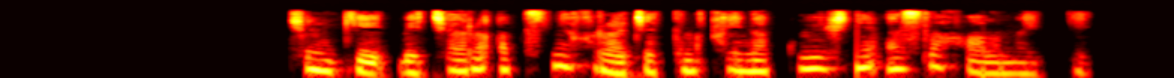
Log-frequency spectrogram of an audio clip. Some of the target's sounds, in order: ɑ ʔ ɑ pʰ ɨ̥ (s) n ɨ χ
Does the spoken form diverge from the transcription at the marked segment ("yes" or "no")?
no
